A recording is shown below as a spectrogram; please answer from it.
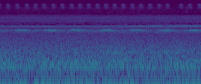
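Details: Evening crickets chirping near a deck where a chihuahua puppy rests; brief bright pulses recur roughly every half second above a thin continuous higher trill and a broad background hiss.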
